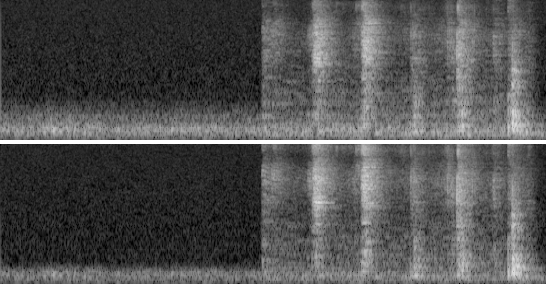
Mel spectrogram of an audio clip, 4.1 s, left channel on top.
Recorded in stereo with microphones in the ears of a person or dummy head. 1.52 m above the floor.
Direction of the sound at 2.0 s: 15° right (ahead or behind).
